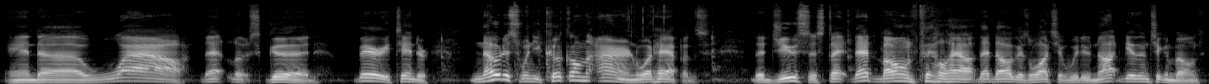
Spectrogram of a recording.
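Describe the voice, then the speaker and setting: A man's voice: medium pitch, expressive, unhurried, fairly bright tone. A man hosting a casual cooking vlog at an outdoor cook shack, talking in a folksy, chatty way and thinking aloud as he works while holding the camera himself. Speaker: home cook and channel host. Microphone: handheld camera.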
